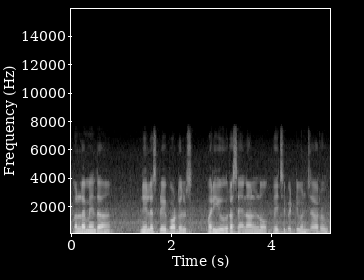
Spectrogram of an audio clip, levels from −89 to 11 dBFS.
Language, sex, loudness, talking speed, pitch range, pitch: Telugu, male, -16 LUFS, 115 wpm, 120-135 Hz, 125 Hz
